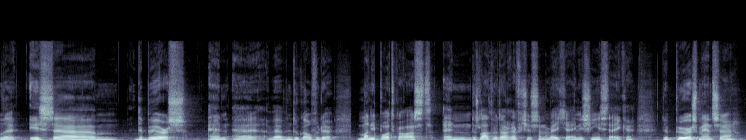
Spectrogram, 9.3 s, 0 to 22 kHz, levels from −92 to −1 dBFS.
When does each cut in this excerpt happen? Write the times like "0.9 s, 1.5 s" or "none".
4.4 s, 6.8 s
